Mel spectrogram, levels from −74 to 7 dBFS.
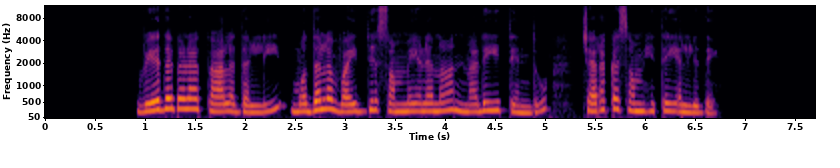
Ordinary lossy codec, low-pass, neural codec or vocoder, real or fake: none; none; codec, 24 kHz, 0.9 kbps, WavTokenizer, small release; fake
